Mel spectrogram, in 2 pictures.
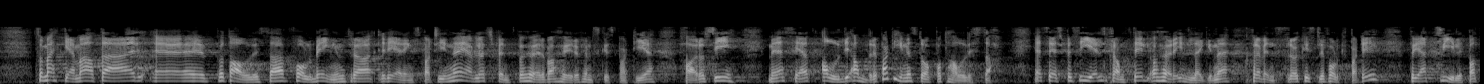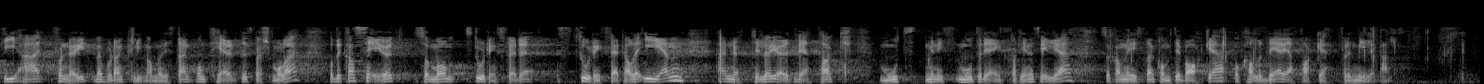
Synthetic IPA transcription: sɔmæɾkəɾjæɪmæɪɑt̪̚d̪ɛæɾ | pʰɔt̪ʰɑːləlɪst̪ɑfɔɔlːəmæɪŋːənfɾɑɾɛjeːɾɪŋspɑʈʰiːənəjæɪʋɪlʋæɾəspɛnt̪pʰɔɔɦøːɾəʋɑɦœʏɾəfɾɛmskɾɪt̪spɑʈiːəhɑɾɔsiːmɛnjæɪseːɾɑt̪ɑlːəd̪ɪʔɑnd̪ɾəpɑʈiːənəst̪oːɾpɔt̪ʰɑːləlɪ̰st̪ɑ̰ | jæɪseːʂpɛsɪɛlt̪fɾɑmt̪ʰɪlʔɔɦøːɾəɾɪnlɛɡːənəfɾɑʋɛnst̪ɾəɔkʰɾɪst̪lɪəfɔlkə̥pɑʈiːfɔɖiːææʈ̪ʰʋiːlɪpʰɔɑt̪̚d̪ɪʔæɾfɔɳœʏd̪mɛʋʊɖɑnkʰliːmɑ̰mɪnɪst̪əɳhɔnt̪ʰeːɾəɖɛt̪ːəspœʂmoːləɔd̪ɛkʰɑnseːʉːt̪sɔmɔmst̪uːʈɪŋ | t̪uːʈɪŋsfleːʈʰɑləʔɪjɛnːʔæ̰ɳœt̪ʰːɪlɔjøːɾəɛt̪ʋeːt̪ʰɑːkmuːt̪muːt̪ɾɛjeːɾɪŋspɑʈʰiːənəsʋɪljəsɔkʰɑnmɪnɪst̪əɳəkʰɔmːət̪ɪlbɑːkəɔkʰɑlːəd̪ɛʋeːt̪ʰɑ̰ːkəfɔɾɛnmɪ̰lə̰pʰæ̰l

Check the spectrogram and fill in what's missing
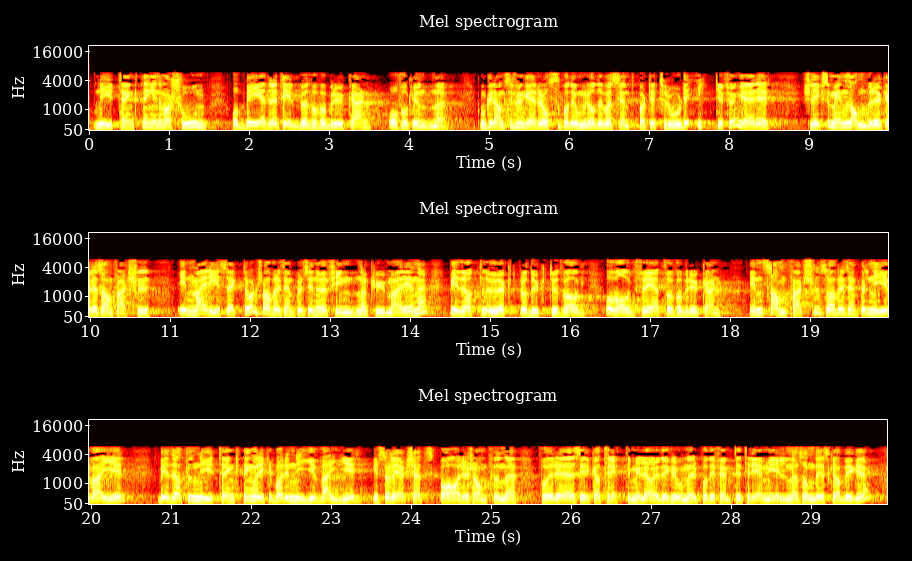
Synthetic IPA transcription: nyːt̪ʰɛŋknɪŋɪnːʊʋɑʂuːn | ɔbeːd̪ɾət̪ʰɪlbʉːd̪fɔɾfɔɾbɾʉːkæɳ | ɔfɔɾkʰʉnd̪ənə | kʰʊŋkʉɾɑŋsəfʉŋɡeːɾəɾɔsːɔpɔd̪ɛɔmɾoːd̪əɾʋʊsɛnt̪pɑʈiːt̪ʰɾuːɖɛʔɪkːəfʉŋɡeːɾəɾ | ʂɭiːksɔmɪɛnlɑnbɾʉːkɛlːəsɑmfæʈʂl̩ | ɪnːən̩mɑɪəɾiːsɛk̚t̪ʊɳ̩ʂɔmhɑɾfɔɾɛksɛmpəlsyːnəʋɛfɪnd̪n̩ɔkʰʉːmɑəɾiːənə | b̥iːd̪ɾɑːt̪ʰːløːkt̪pʰɾʊd̪ʉkt̪ʉːt̪ʋɑlɡ | ɔʋɑlɡfɾɪheːt̪fɔɾfɔɾbɾʉːkæɳ | ɪɛnsɑmfæʈʂl̩sɔhɑɾfɔɾɛksɛmpəlnyːəʋæɪəɾ | biːd̪ɾɑːt̪ʰlnyːt̪ʰɛŋknɪŋʋɔɾɪkːəbɑːɾənyːəʋæɪəɾɪsʊleːʈʂɛt̪spɑːɾəʂɑmfʉnːə | fɔɾsɪɾkɑt̪ʰɾɛt̪ːɪmɪlɪɑɾd̪əɾkʰɾuːnəɾpʰɔd̪ifɛmt̪ɪt̪ʰɾeːmiːlənəsɔmd̪ɪskɑlbʏɡːə

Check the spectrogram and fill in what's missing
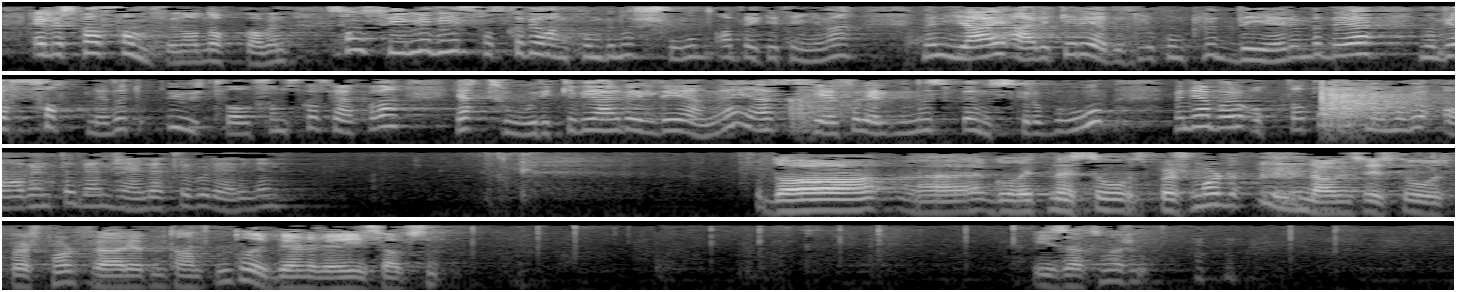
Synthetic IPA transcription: ɛlːəʂkɑlhɑːsɑmfʉnəhɑd̪ɛnɔp̚ɡɑːʋən | sɑnsyːnlɪʋiːsːɔskɑlʋɪhɑːɛnkʰʊmbɪnɑʂuːnɑ̰ʋbɛɡːət̪ʰɪŋːənə | mɛnjæɪæɾɪkːəɾeːd̪ət̪ʰɪlɔkʰʊŋklʉd̪eːɾəmɛd̪ɛnɔɾʋɪhɑɾʂɑt̪ːneːd̪ɛt̪ʉːt̪ʰʋɑlɡsɔmskɑseːpʰɔd̪ɛjæɪt̪ʰɾuːɾɪkːəʋɪæɾʋɛld̪ɪeːnɪəjæɪseːɾfɔɾɛld̪ɾənəsœnskəɾɔbəhuːʋmɛnjææɾbɑːɾəɔp̚t̪ʰɑt̪ːɑʋɑt̪noːmɔʋɪʔɑːʋɛnt̪əd̪ɛnɦeːlheːt̪ʰːɪlʋʉɖeːɾɪŋən | ɔd̪ɑː | ɡoːɾʋɪt̪ɪlnɛst̪əhuːʋəd̪spœʂmoːld̪ɑːɡənsɪst̪əhuːʋəd̪spœʂmoːlfɾɑɾɛpɾəsn̩t̪ʰɑnt̪n̩t̪ʰʊɾbjøːɳɾøiːsɑksn̩ | iːsɑksn̩æ

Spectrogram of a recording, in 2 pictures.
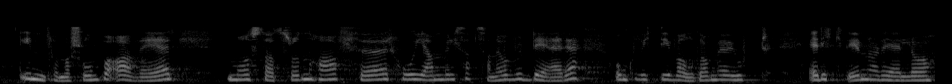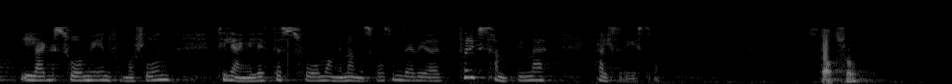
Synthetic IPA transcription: ʔɪnfɔɾmɑʂuːnpʰɔ̰ʔɑːʋeːəɾ | mɔst̪ɑːt̪sɾoːd̪n̩ɦɑːføːɾhʊɪjɛnːʋɪlsɛt̪ːə̥sæɪnɛɔʋʉɖeːɾəɔmkʰʊʋɪt̪̚ːd̪ɪʋɑlɡɑnʋɪhɑɾjʊʈː | æɾɪkt̪ɪnɔɖɛjɛlːəɾɔlɛɡːsɔmyːəɪnfɔɾmɑʂuːnt̪ʰɪljɛŋːəlɪt̪ʰɪlsɔmɑŋːəmɛnːəskəʂɔmd̪ɛʋɪjøːɾfɔɾɛksɛmpəlmɛhɛlsəɾɛ̰ɡɪst̪ɾə̰n | st̪ɑ̰ːt̪sɾo̰d̪

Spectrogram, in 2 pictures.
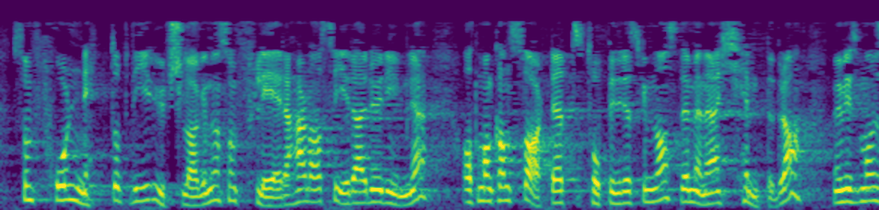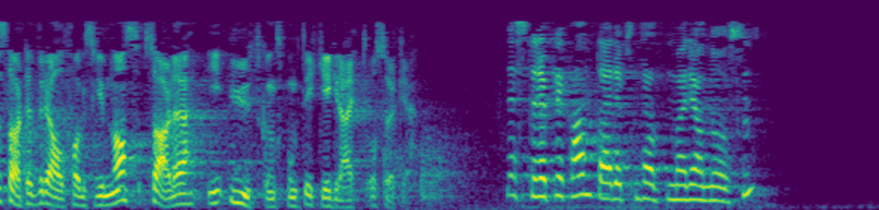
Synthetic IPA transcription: sɔmfoːɳɛt̪ːɔpd̪ɪʉːt̪ʂɭɑːɡənəsɔmfleːɾəɦæːɖɑsiːəɾæɾʉɾiːmlɪə | ʔɑt̪mɑnkʰɑnst̪ɑːʈəɛt̪ʰːɔpːɪd̪ɾɛt̪sɡʏmnɑːsd̪ɛmeːnəɾjææçɛmpəbɾɑːmɛnʋɪsmɑnʋɪlst̪ɑːʈəɛt̪ɾɛɑːlfɑɡsɡʏmnɑːssɔæ̰ɖɛɪʔʉːt̪ɡɑŋspʰʊŋkt̪əɪkːəɡɾæ̰ɪt̪ʰɔsø̰ːkə | nɛst̪əɾɛplɪkʰɑnt̪æɾɛpɾəsn̩t̪ʰɑnt̪n̩mɑɾɪɑnːəoːsn̩

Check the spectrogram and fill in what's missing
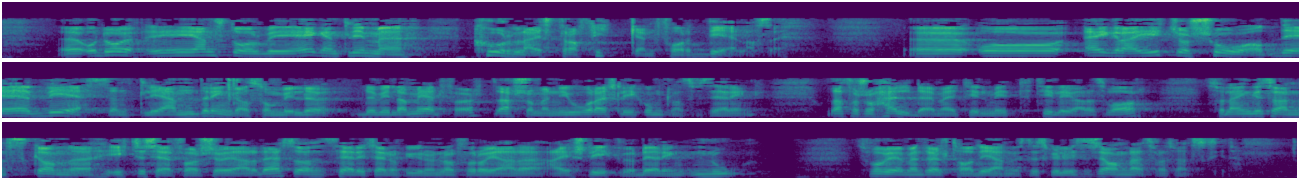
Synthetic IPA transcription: ɔd̪oɪjɛnst̪oːɾʋɪeːɡənt̪lɪmɛkʰʊɾlæ̰ɪst̪ʰɾɑfɪkːənfɔɾd̪ḛːlʔɑ̰sæ̰ɪ | ɔʔæɪɡɾæɪɪçːəɔʂoːɑt̪̚d̪ɛæɾʋeːsənt̪lɪɛnd̪ɾɪŋɡɑ̰sɔmʋɪləd̪ɛʋɪlːəhɑːmeːd̪fø̰ːɾt̪̚d̪æʂɔmɛnjuːɾəæɪʂɭiːkʊmkʰlɑ̰sɪ̥fɪseːɾɪ̰ŋ | ɔd̪æɾfɔɾʂɔɦɛld̪æ̰ɪmæɪt̪ʰɪlmɪt̪ʰːɪːɪɡɑɾəsʋɑːɾ | sɔlɛŋːəsʋɛnskɑnəɪçːəseːɾfɔɾʂɛɔjæːɾəd̪ɛsɔseːɾɪçːd̪æɪnɔkːəɡɾʉnlɑːɡfɔɾɔjæːɾəæ̰ɪʂɭiːkʋʉ̰ɖeːɾɪŋnuː | sɔfoːʋɪɛʋɛnt̪ʉɛlt̪ʰːɑːd̪ɛjɛnːʋɪsd̪ɛskʉlːəʋiːsəsæɪɑnleːd̪əsfɾɑsʋɛ̰nsksiːd̪ə̥

